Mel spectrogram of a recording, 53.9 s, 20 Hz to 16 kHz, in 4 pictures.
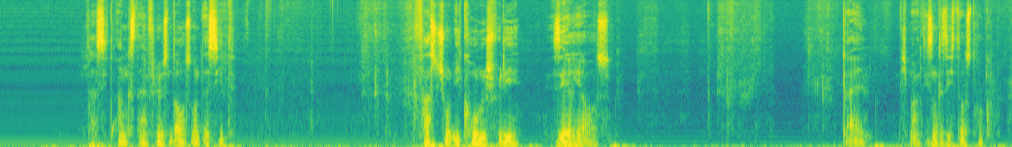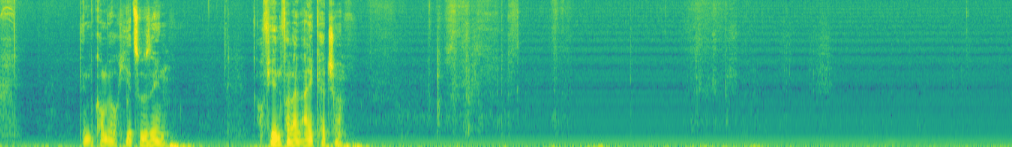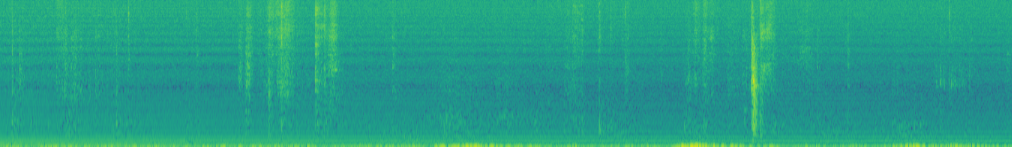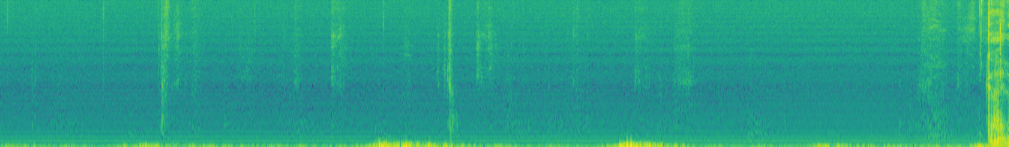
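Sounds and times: electrical mains hum: 0.0 - 53.9
book pages being turned: 2.8 - 5.9, 8.2 - 13.8, 18.4 - 21.2, 22.6 - 24.6, 27.1 - 28.8, 29.4 - 32.4, 34.5 - 40.0, 42.4 - 45.2, 46.2 - 49.8.

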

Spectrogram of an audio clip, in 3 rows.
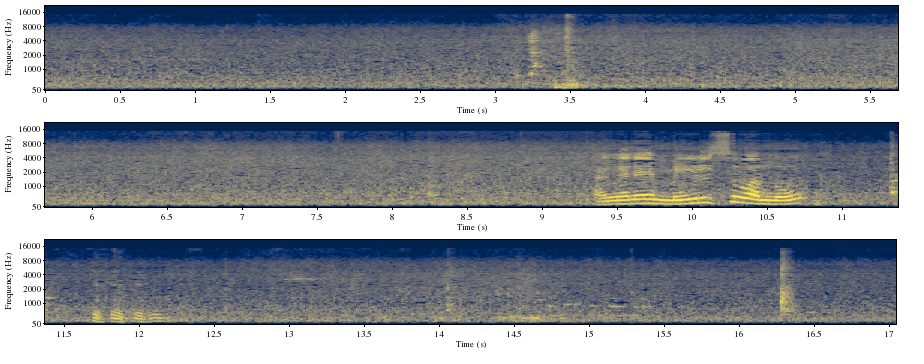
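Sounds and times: vehicle road and wind noise: 12.4 - 16.3.

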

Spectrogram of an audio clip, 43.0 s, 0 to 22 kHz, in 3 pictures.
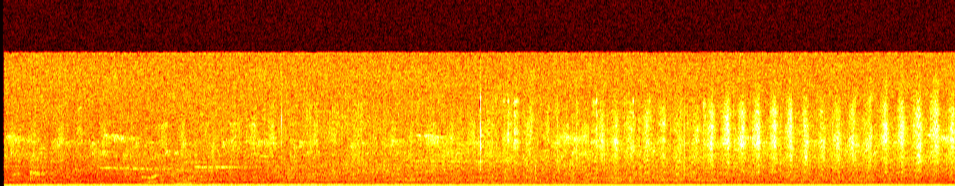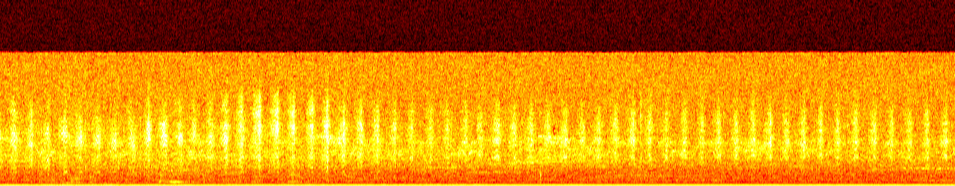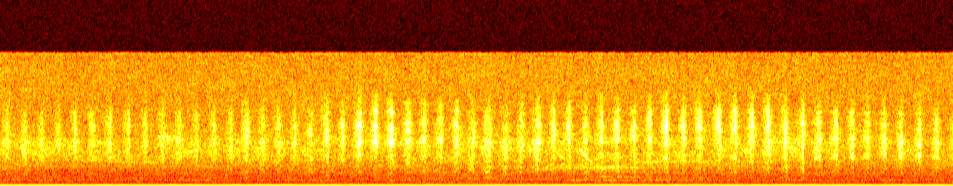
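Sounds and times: steady low hum: 0.1 - 42.9
fast high-pitched rasping pulse: 2.2 - 42.9.

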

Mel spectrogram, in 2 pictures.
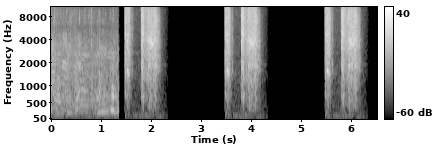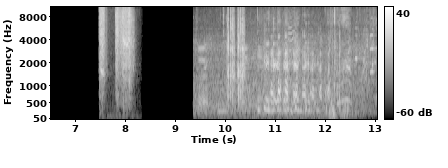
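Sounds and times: camera shutter click: 1.5 - 2.3, 3.5 - 4.3, 5.5 - 6.3, 7.5 - 8.3.

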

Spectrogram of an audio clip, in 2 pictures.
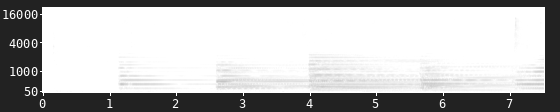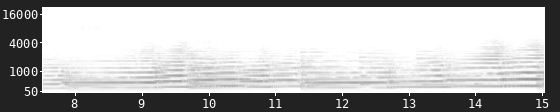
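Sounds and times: piano accompaniment: 1.2 - 15.0
french horn melody: 4.2 - 15.0.

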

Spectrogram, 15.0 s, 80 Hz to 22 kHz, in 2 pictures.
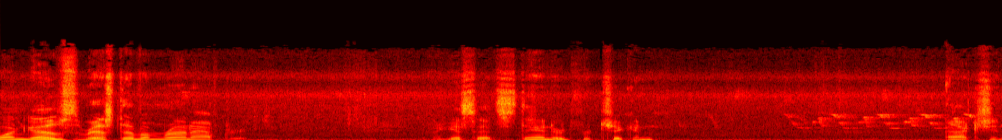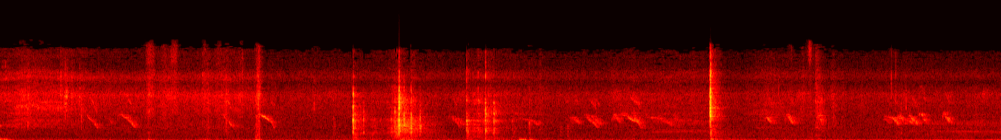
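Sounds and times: young chickens chirping: 4.9 - 9.7, 10.8 - 15.0.

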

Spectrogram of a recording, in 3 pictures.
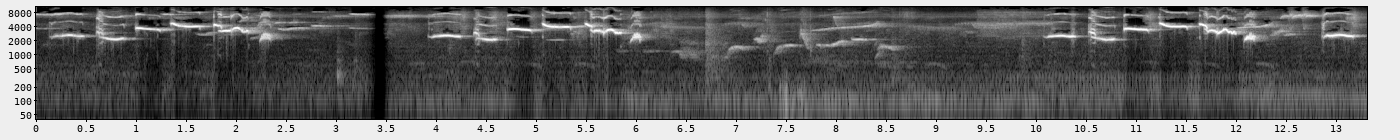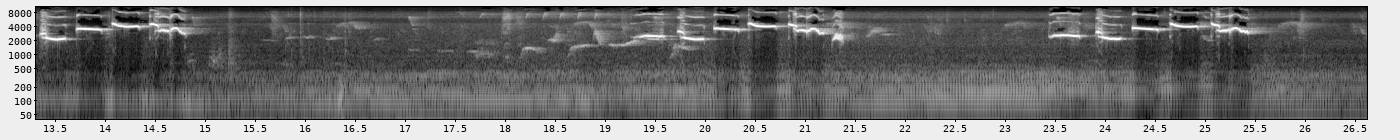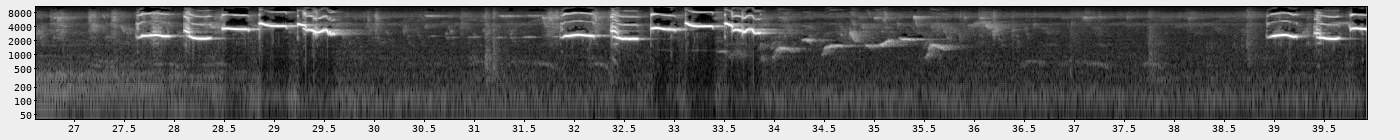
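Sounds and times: magpie-robin whistled song: 0.0 - 36.5, 38.2 - 39.9
faint low rumble: 14.8 - 23.4.

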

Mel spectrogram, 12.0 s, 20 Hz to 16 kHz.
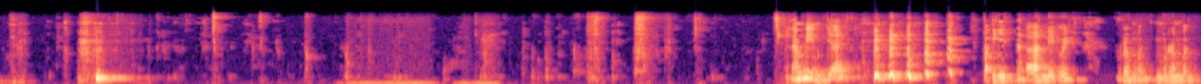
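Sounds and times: person gulping and swallowing: 2.6 - 6.4.

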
